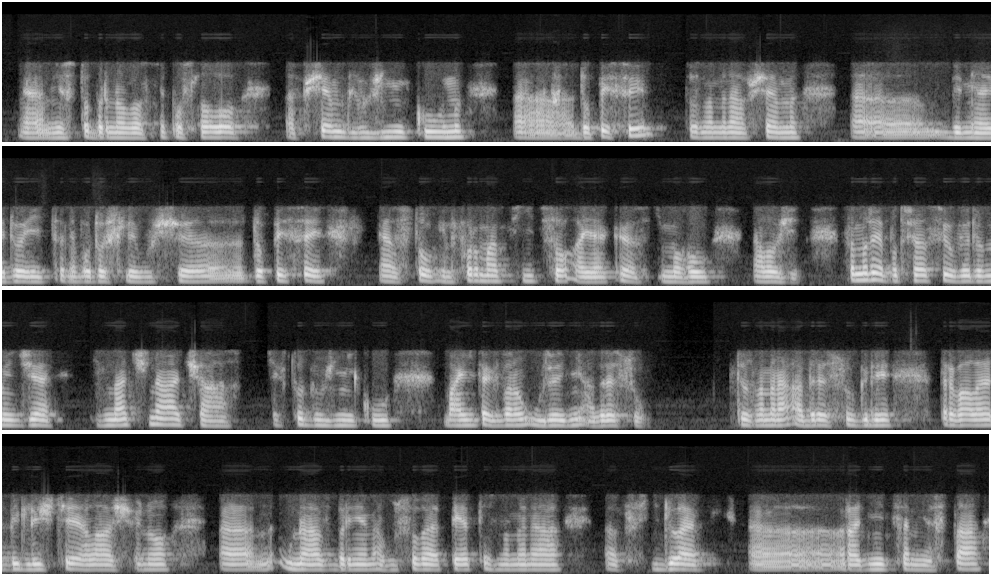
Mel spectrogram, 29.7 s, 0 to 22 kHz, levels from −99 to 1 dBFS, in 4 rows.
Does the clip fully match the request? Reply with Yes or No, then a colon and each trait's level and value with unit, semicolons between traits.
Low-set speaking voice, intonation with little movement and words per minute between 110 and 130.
No: medium, 145 Hz; narrow, 1.5 semitones; average, 125 wpm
